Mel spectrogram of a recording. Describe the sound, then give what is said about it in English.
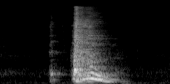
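A single sneeze: a brief soft catch of breath, then a loud voiced burst that tails off over about half a second, heard alone without speech. “If I sneeze more than twice, it means it's going to be a lot of them, so let's see if I can get through this.”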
